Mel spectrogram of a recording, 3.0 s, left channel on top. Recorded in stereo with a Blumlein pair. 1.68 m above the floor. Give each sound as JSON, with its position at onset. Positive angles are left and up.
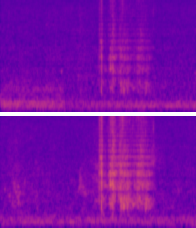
{"t": 1.5, "sound": "a splash", "azimuth_deg": -65}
